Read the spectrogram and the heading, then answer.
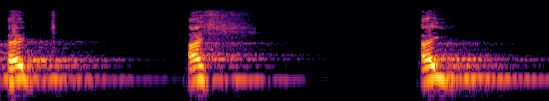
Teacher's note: وسط اللسان مع وسط الحنك الأعلى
